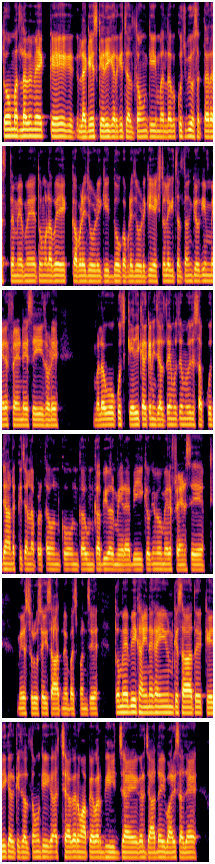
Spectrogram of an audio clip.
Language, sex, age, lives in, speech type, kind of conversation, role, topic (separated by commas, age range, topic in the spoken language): Hindi, male, 20-24, India, conversation, podcast, guest, Monsoon aane par tumhara roz ka routine kaise badal jaata hai?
